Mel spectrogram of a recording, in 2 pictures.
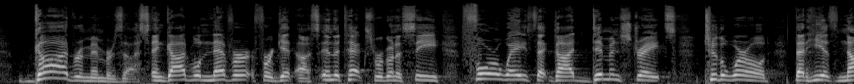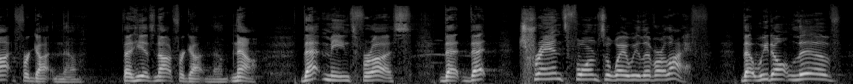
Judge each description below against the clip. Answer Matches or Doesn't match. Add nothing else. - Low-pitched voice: Doesn't match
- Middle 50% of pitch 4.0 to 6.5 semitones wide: Matches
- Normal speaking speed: Matches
